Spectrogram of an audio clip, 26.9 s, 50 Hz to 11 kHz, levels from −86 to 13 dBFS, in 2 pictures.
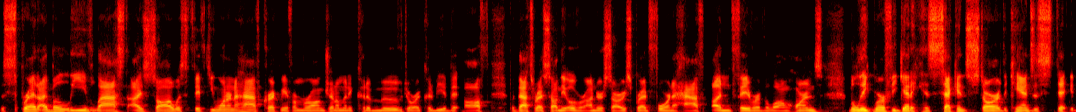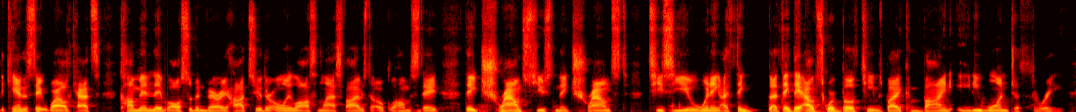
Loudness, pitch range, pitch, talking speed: -25 LUFS, 110-130 Hz, 120 Hz, 225 wpm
